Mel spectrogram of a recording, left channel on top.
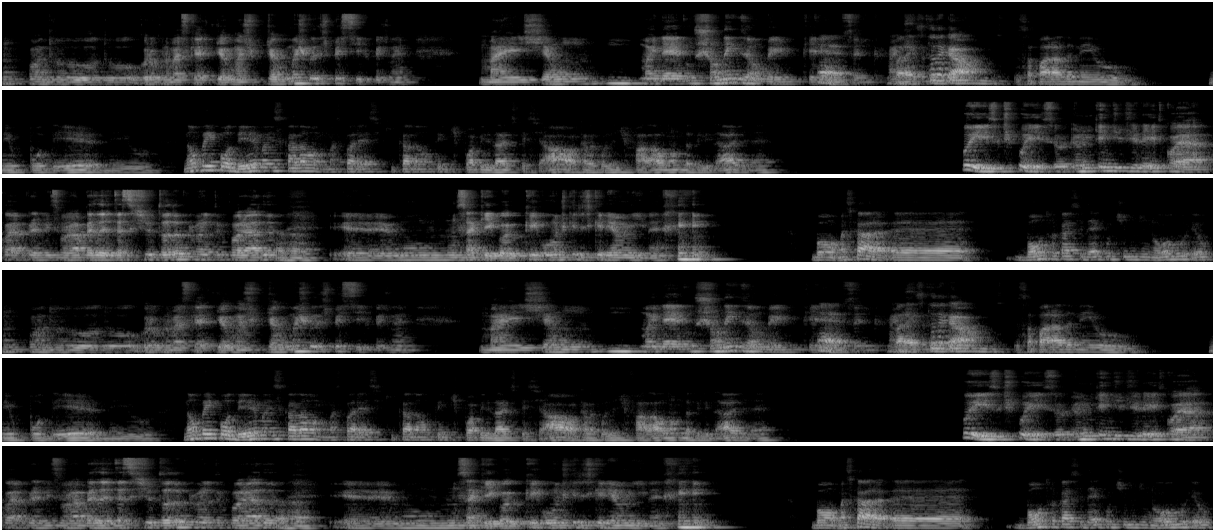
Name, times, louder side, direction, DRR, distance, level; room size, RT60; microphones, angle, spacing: voice 1, 0.0-4.4 4.8-9.8 21.7-27.3 27.5-31.4, left 1 dB, 35° left, 1.0 m, -30 dB
voice 2, 8.1-8.6 8.9-9.9 10.2-11.3 12.1-13.6 13.9-19.8 26.9-27.3 32.3-33.9 34.3-36.3, right 1 dB, 5° right, 1.0 m, -30 dB
5.0 x 2.9 x 3.5 m
head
